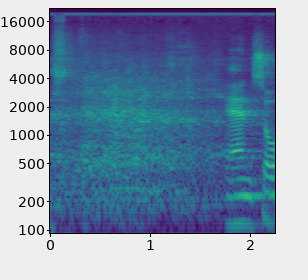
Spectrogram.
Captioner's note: audience laughs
